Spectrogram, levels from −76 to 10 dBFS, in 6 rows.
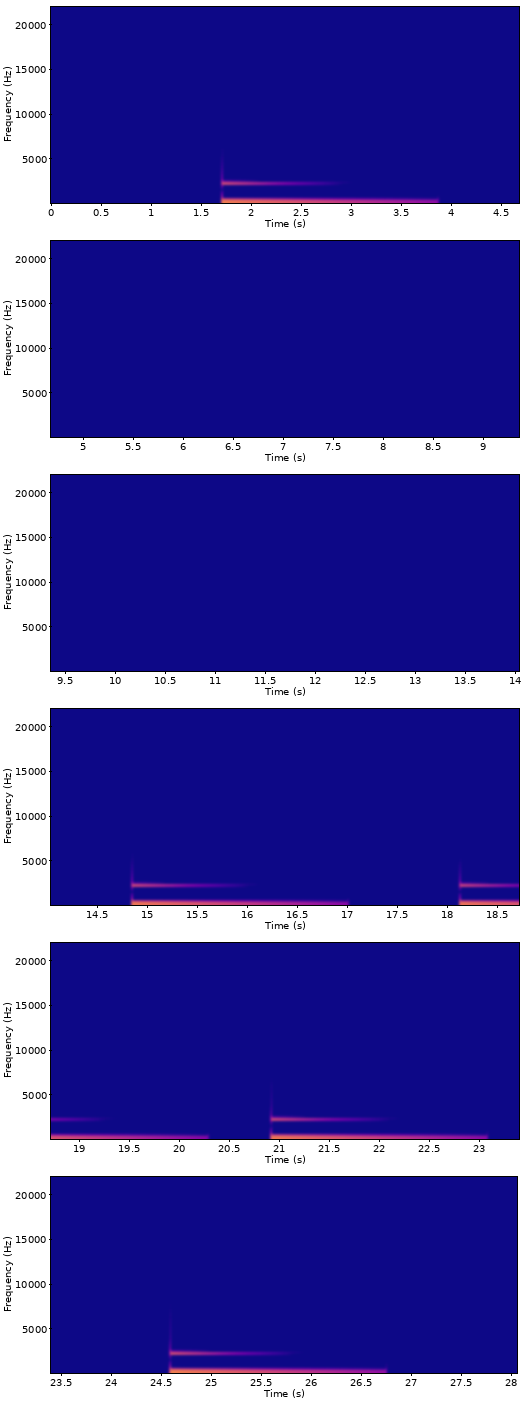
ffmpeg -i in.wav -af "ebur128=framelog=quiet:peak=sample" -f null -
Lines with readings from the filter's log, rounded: Integrated loudness:
  I:         -23.6 LUFS
  Threshold: -36.1 LUFS
Loudness range:
  LRA:         6.3 LU
  Threshold: -47.8 LUFS
  LRA low:   -31.6 LUFS
  LRA high:  -25.3 LUFS
Sample peak:
  Peak:      -10.0 dBFS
